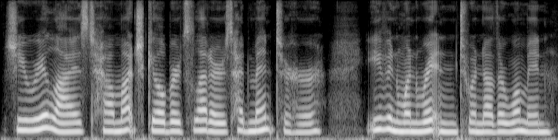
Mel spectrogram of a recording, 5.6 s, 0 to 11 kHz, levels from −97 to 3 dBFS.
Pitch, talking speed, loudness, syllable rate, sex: 220 Hz, 170 wpm, -14 LUFS, 4.9 syllables/s, female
